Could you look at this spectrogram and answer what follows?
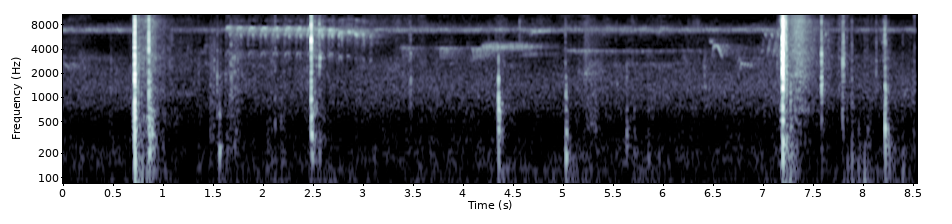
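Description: An axe striking a knotty maple round twice, two sharp chopping blows about six and a half seconds apart, with lighter wooden knocks between them. The round does not split.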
